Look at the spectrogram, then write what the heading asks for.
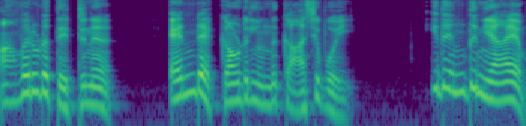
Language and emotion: Malayalam, disgusted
